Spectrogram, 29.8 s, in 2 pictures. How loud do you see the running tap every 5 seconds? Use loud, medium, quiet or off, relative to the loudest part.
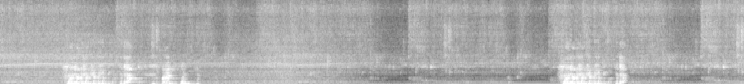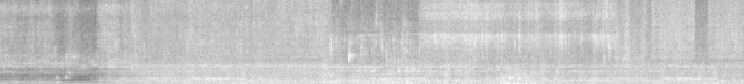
quiet, quiet, medium, medium, loud, loud.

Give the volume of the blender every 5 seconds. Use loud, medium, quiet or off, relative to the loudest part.
medium, medium, off, loud, loud, loud.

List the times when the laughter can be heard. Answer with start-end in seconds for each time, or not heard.
1.2-4.0, 11.2-12.6, 24.8-25.8.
